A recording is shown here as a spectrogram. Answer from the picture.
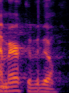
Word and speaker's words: Americanville: Did I pronounce that right? Yeah, Americanville.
